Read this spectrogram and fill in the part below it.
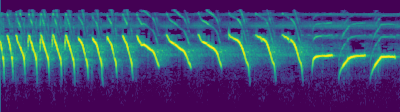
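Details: Canary master song used to train young canaries: a series of clear downward-sweeping whistled notes, fast at first then slowing, ending with level high whistles and short rising slurs, no background noise.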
